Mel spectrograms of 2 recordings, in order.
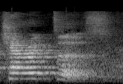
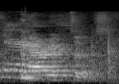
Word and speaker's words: characters: CH makes a cha sound. But when you say this word, you say characters. No, Okay, so you pronounce that characters.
